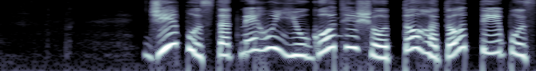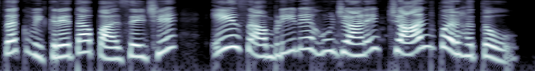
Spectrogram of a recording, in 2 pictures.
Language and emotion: Gujarati, happy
